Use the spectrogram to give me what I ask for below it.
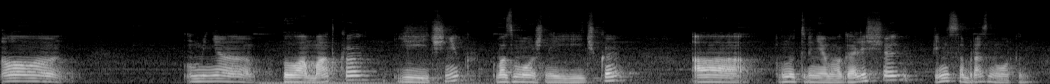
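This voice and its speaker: A man at a medium pitch speaks very slowly with long, frequent pauses, ordinary pitch variation and big swings in loudness. Audible room echo and noticeable background noise fill the recording. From Russia, Samara. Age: 20s. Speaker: interviewee in documentary. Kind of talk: interview testimony.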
